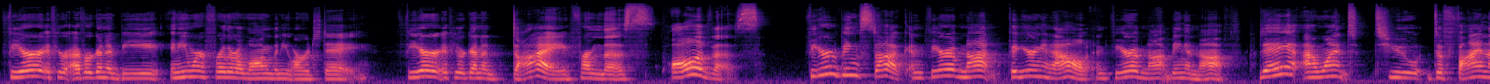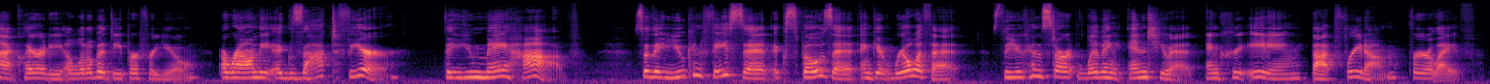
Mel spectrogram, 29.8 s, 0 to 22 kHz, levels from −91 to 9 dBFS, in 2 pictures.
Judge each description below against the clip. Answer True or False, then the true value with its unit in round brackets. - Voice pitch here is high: True (225 Hz)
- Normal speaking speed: True (175 wpm)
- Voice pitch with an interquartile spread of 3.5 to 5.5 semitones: True (3.8 semitones)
